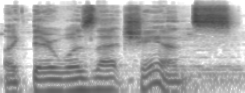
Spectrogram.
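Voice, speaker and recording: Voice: medium pitch, slow, fairly bright tone. Blunt, rambling game streamer over game music. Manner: blunt, sweary; rambling, repetitive, heavy use of "like". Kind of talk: casual livestream chat over gameplay. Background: video game music.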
